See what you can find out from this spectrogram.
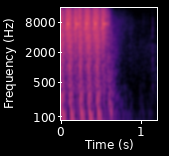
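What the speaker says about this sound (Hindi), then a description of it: "देखो उस डीपी वाले को राइट से कुछ और बंदे गोली चला रहे हैं" Rapid automatic gunfire from Battlegrounds Mobile India, about six loud close shots in a quick even burst that stops abruptly and fades to near silence.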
